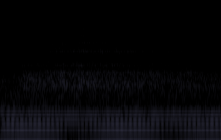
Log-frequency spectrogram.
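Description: Near silence: room tone with a steady low hum. A faint, long exhale starts about half a second in and lasts about three seconds, as a leg is extended in a breath-paced core exercise.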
